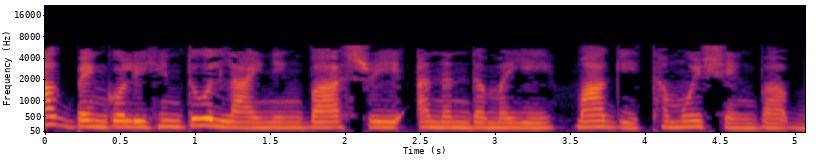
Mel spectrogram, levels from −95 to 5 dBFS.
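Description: Throughout the speech, nothing sounds above 5.9 kHz and coding smear remains, likely low-bitrate MP3 saved at a high bitrate, not a clean low-pass filter.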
